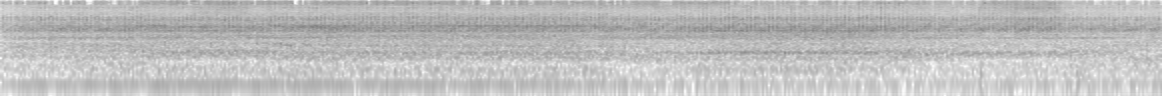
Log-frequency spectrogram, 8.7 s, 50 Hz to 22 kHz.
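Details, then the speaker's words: 2015 Mercedes ML 400 with 171,465 km, warm above 80°C, during a check for a customer complaint of lagging power. Steady low idle hum with a constant airy hiss and no knock; the engine sounds fine. "It sounds good. So, doesn't sound bad."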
